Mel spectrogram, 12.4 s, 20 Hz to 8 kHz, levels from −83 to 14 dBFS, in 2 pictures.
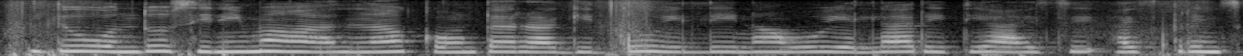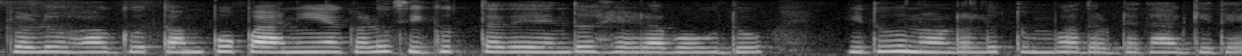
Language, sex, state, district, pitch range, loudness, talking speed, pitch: Kannada, female, Karnataka, Raichur, 250-270 Hz, -18 LUFS, 115 wpm, 260 Hz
